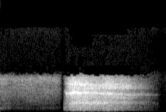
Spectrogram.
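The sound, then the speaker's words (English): A group of people release one big collective exhale, a broad breathy whoosh that swells suddenly after a quiet hiss, holds for over a second, then tapers away. “we're going to release a huge breath collectively to push that energy ball upwards”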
